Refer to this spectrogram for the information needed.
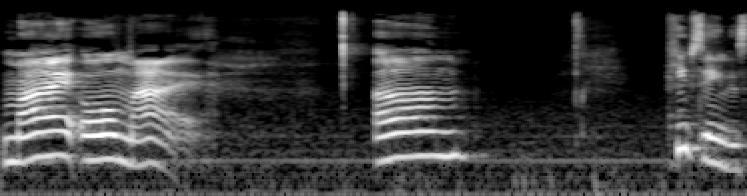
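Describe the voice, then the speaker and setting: A woman mumbles at a very slow pace in a fairly high pitch, with long, frequent pauses and audible room echo. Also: ordinary pitch variation. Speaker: YouTuber answering fan questions. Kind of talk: casual Q&A vlog. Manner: words can run together, mumbled.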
